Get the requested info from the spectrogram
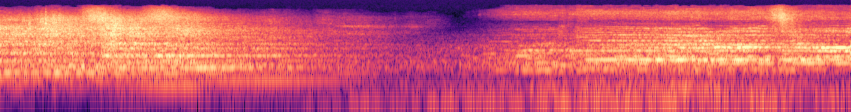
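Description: A large youth choir sings slow, held chords. One phrase fades away about two seconds in, and a new, higher chord swells up and is held.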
